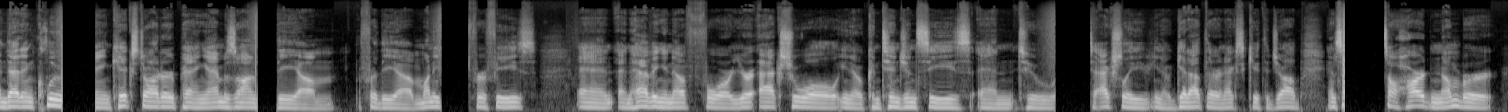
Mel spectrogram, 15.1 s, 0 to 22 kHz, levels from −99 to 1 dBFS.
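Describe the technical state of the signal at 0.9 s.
A wireless microphone squelch dropout runs from 0.51 to 1.01 s, so at 0.9 s the signal sits inside it. The analogue FM radio link from the microphone weakened until the receiver's squelch shut the output off, leaving a hole of near silence lasting about 340 ms. Around that muted stretch a short swell of hiss or static can be heard as the signal fades, and the speech comes back.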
